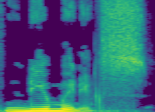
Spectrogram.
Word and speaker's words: mnemonics: इसमें mnemonics, mnemonics, इसमें m silent होता है।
